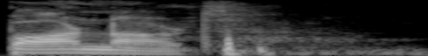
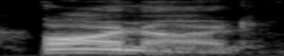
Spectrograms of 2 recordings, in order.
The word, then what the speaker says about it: Bernard: Well, the governor himself pronounced his surname Barnard. Barnard. And I know Americans pronounce it Bernard, but use whichever version you wish.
